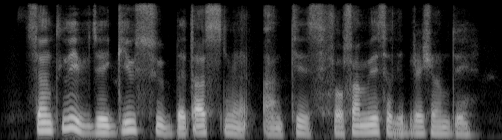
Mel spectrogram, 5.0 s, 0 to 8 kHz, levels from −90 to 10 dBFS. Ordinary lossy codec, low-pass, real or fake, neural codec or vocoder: none; 7.2 kHz; fake; autoencoder, 48 kHz, 32 numbers a frame, DAC-VAE, trained on Japanese speech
